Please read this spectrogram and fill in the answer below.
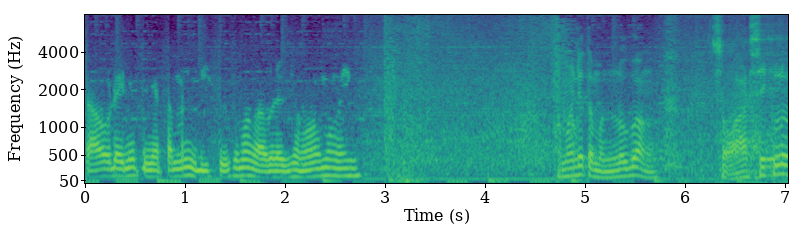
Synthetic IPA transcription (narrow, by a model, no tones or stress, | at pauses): t̪audainipuɲat̪əmənbisusumaŋɡabəlabisaŋɔmɔŋɪŋ | mamaŋdiat̪əmənlobaŋ | soasɪklo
